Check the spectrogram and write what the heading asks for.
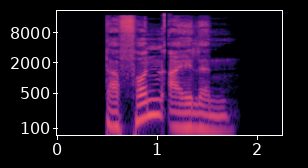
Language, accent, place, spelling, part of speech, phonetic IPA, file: German, Germany, Berlin, davoneilen, verb, [daˈfɔnˌaɪ̯lən], De-davoneilen.ogg
- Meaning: to hurry away, to hasten away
